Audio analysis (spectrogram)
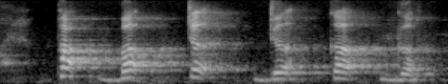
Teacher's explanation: when you say p so obviously the air is blocked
